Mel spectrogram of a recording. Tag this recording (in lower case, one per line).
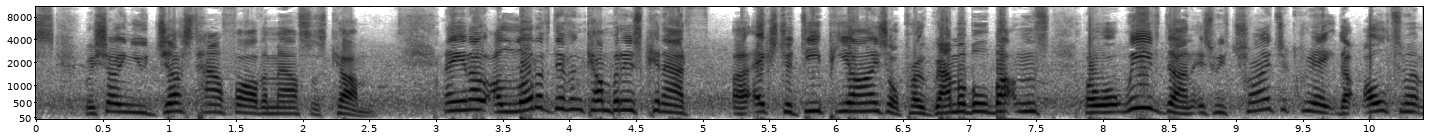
speech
